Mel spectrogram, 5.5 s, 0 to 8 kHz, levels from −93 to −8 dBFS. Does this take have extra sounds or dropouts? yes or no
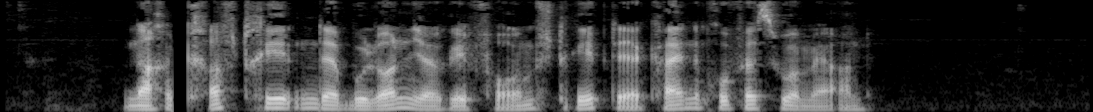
yes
